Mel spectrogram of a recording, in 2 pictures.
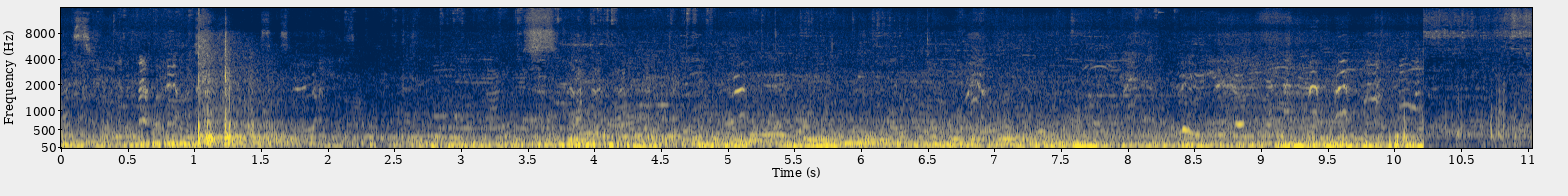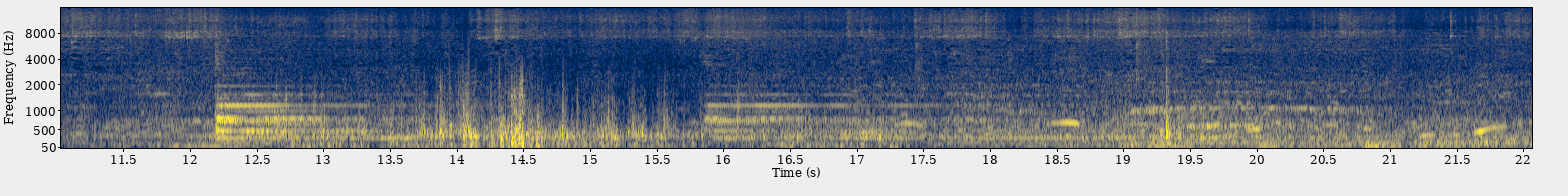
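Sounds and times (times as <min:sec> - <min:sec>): church bells pealing: 0:12.1 - 0:22.0.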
